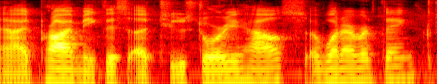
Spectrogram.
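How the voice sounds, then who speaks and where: Music is heard in the background. A man talks fairly quickly, his pitch varying in an ordinary way. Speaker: gaming video creator. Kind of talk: tutorial. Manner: casual, with fillers and self-corrections.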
